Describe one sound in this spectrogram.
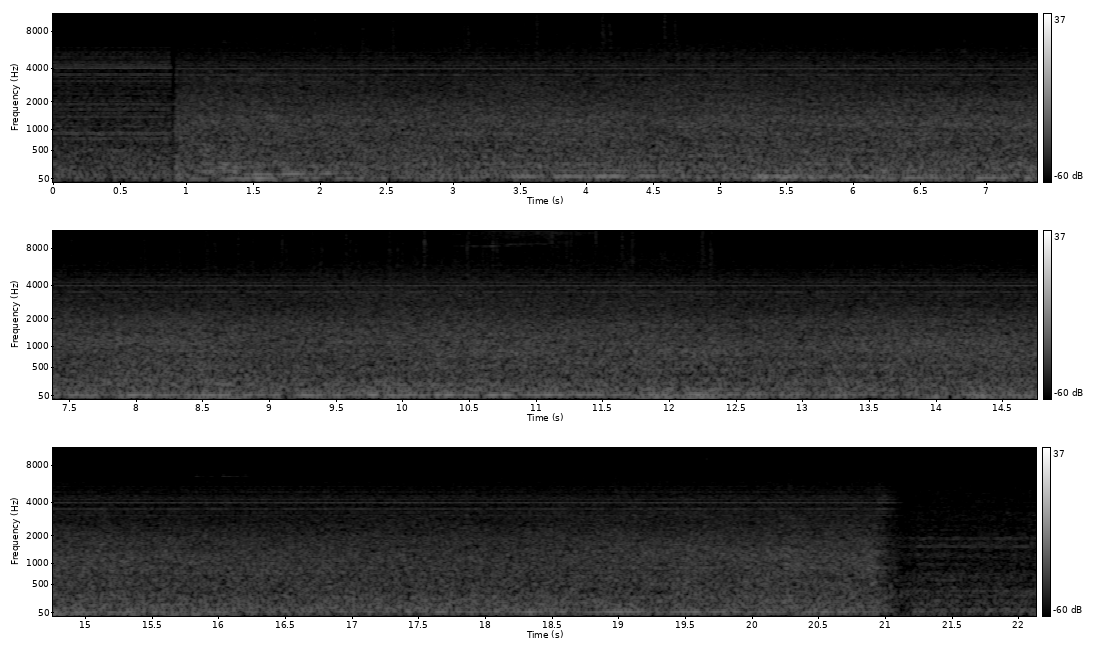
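A standing train's engine hums and rumbles steadily.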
